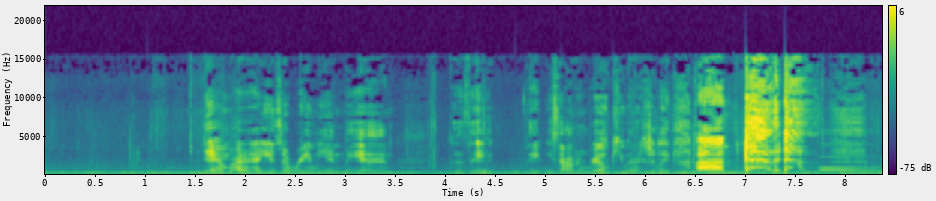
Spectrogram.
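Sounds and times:
faint steady hum: 0:00.8 - 0:08.3
speech: 0:01.6 - 0:08.2
harsh coughing: 0:07.0 - 0:07.7.

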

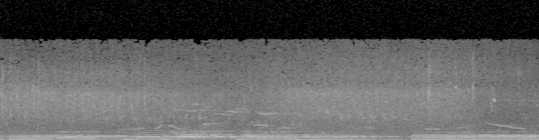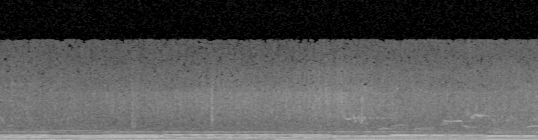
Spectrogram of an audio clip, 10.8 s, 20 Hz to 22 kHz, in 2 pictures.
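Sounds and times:
muffled bass-heavy music through an open cabin door: 0:00.0 - 0:10.7
faint bird chirps: 0:00.5 - 0:06.0, 0:08.0 - 0:10.7.

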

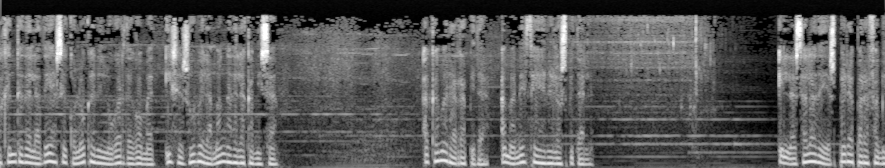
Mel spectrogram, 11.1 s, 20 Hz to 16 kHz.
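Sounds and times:
speech: 0:00.0 - 0:03.7, 0:05.3 - 0:07.6, 0:09.7 - 0:11.0
water running from a drinking fountain in a hospital family waiting room: 0:07.1 - 0:09.1
splash of a man washing his face with water: 0:07.5 - 0:09.1.

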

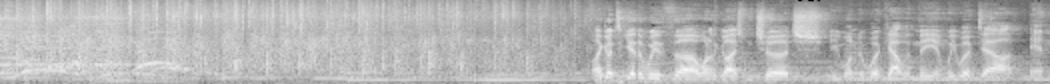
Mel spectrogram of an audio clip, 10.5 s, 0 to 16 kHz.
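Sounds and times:
faint voices cheering: 0:00.0 - 0:02.4
audience applause: 0:00.0 - 0:06.2
speech: 0:06.0 - 0:10.5.

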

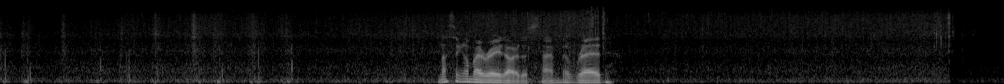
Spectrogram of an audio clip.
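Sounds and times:
rushing waterfall: 0:00.0 - 0:06.3
speech: 0:04.4 - 0:06.2.

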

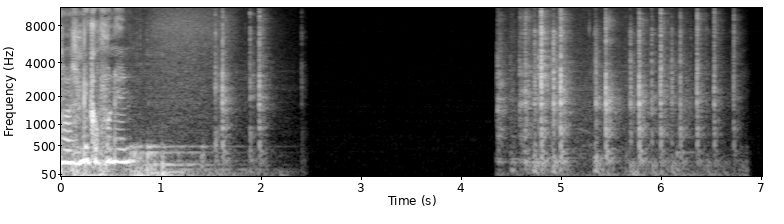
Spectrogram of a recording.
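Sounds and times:
speech: 0:00.0 - 0:01.2
typing on a new computer keyboard in game mode: 0:04.4 - 0:06.9.

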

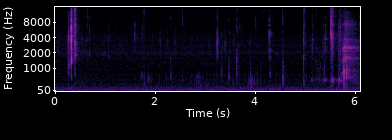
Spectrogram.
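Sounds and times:
sipping: 0:01.6 - 0:06.1
person gulping water from a bottle: 0:01.7 - 0:06.1.

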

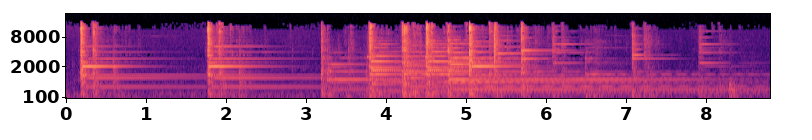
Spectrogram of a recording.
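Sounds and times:
carillon playing keys clattering: 0:00.1 - 0:08.8
large tuned carillon bell struck: 0:00.2 - 0:08.8.

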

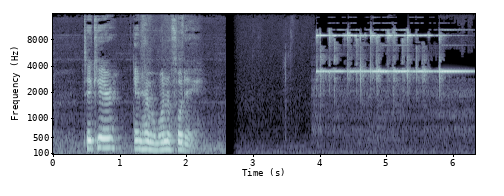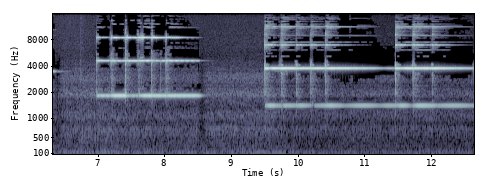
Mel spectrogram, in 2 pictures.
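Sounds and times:
speech: 0:00.5 - 0:02.3
hand bell ringing: 0:03.9 - 0:06.4, 0:07.0 - 0:08.6, 0:09.5 - 0:12.6.

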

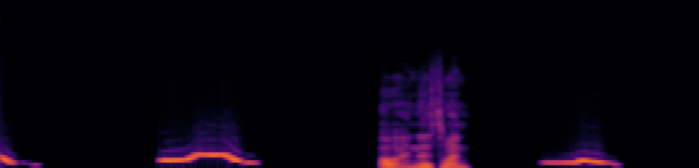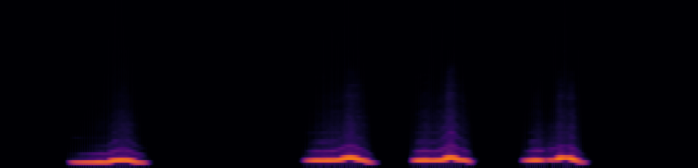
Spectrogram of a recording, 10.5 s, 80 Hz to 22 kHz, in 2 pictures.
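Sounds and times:
whistled bird call: 0:00.0 - 0:00.3, 0:01.2 - 0:02.0, 0:04.1 - 0:04.7, 0:05.8 - 0:06.4, 0:07.5 - 0:09.7
speech: 0:02.9 - 0:03.6.

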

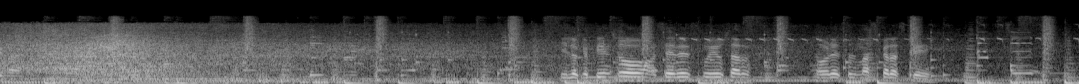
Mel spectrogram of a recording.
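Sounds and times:
broad wind-like noise: 0:00.0 - 0:06.0
tractor engine rumble with deep low throb: 0:00.0 - 0:10.7
speech: 0:05.7 - 0:09.5.

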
